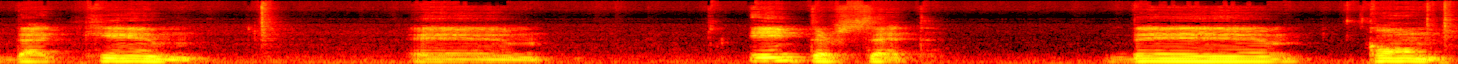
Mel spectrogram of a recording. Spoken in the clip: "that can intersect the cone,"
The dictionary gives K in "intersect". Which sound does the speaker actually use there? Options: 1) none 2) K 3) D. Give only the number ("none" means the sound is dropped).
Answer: 1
